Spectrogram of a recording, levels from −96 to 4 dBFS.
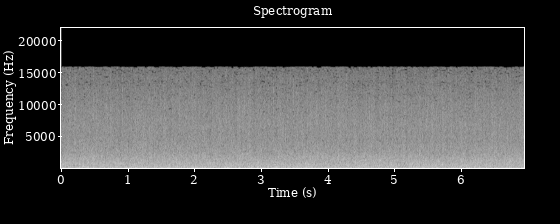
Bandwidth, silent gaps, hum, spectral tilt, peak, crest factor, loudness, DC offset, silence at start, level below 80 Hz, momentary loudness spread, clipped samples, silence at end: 16 kHz; none; none; -3 dB/octave; -2 dBFS; 14 dB; -16 LUFS; under 0.1%; 0 s; -30 dBFS; 1 LU; under 0.1%; 0 s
